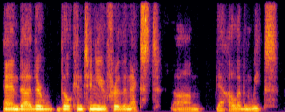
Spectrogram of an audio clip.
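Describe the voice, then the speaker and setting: An older man, a voice actor, chatting casually as an interview guest in a halting, appreciative way. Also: on the low side, level tone, warm tone, dry recording, clean studio sound, recorded from a distance.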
